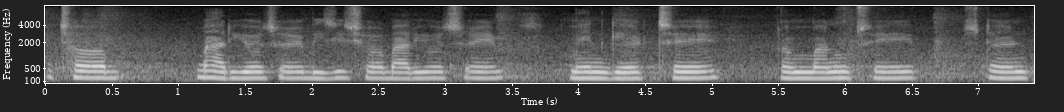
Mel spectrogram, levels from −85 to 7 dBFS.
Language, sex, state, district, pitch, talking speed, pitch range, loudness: Gujarati, female, Gujarat, Gandhinagar, 190 Hz, 115 wpm, 185-195 Hz, -16 LUFS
